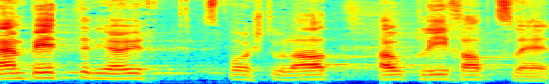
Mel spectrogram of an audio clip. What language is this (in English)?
Swiss German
